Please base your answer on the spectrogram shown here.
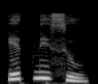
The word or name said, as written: ಎತ್ನಿಸು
